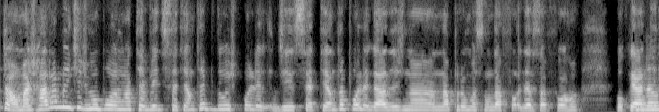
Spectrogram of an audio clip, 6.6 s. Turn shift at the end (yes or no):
yes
